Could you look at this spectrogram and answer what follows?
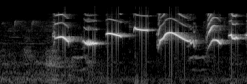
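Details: Short loud phrase of Oriental magpie-robin lure song for competitive singing: a handful of long, pure whistles, some steady, some arching up and down, sharply separated.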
